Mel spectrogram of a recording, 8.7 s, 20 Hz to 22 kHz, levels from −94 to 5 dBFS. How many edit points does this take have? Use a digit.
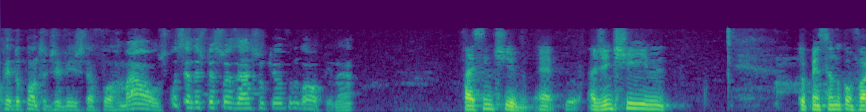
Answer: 1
